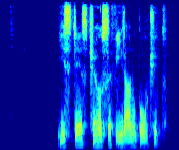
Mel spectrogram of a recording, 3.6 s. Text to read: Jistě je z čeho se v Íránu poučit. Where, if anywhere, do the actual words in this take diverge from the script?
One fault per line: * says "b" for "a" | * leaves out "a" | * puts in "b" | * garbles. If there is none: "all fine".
all fine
